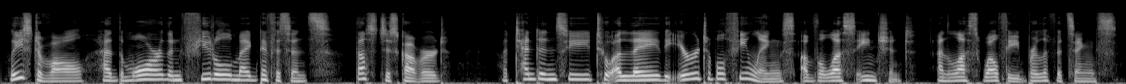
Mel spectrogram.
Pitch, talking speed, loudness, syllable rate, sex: 190 Hz, 140 wpm, -18 LUFS, 4.6 syllables/s, female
